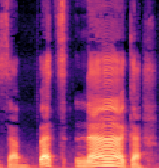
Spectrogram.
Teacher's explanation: Ta juga adalah huruf syiddah. Dia tidak meluncur.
